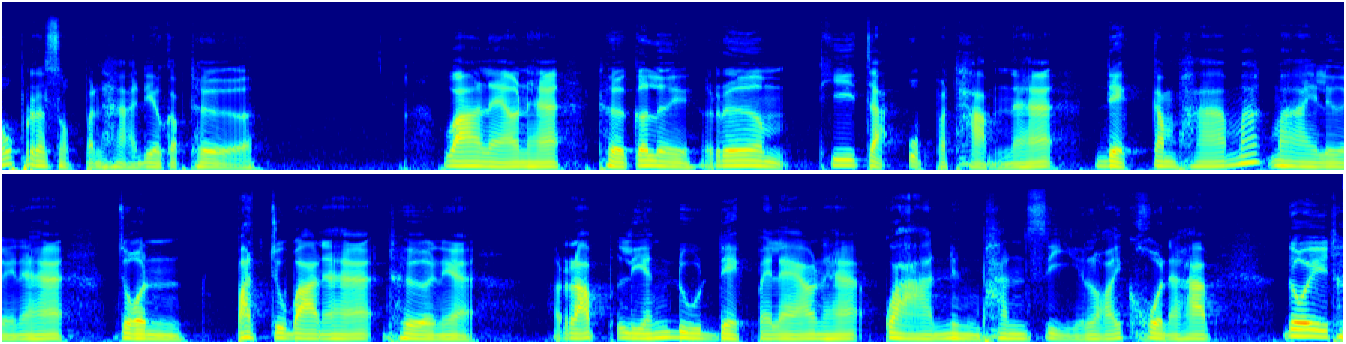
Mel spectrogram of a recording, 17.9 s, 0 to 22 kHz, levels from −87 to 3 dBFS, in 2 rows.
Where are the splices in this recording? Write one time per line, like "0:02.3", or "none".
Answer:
0:11.1
0:16.7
